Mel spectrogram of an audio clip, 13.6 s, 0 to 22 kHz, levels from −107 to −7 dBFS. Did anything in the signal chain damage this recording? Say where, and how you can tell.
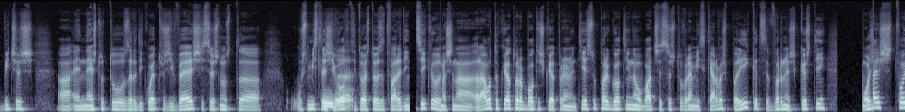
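Yes. Two digital wireless dropouts point to the radio link between transmitter and receiver. The speech cuts to near silence from 6.14 to 6.25 s, about 106 ms, and again from 12.55 to 12.94 s, about 390 ms. Each hole has clean edges and no burst of noise on either side, because the receiver mutes its output with a very short fade when too many packets fail to arrive, instead of passing corrupted audio.

Damaged data in a compressed stream shows up at the codec or storage stage as brief blips at 6.61 s and 13.10 s. Each comes shortly after a dropout. Some bytes of the encoded stream were wrong, so the decoder could not parse those frames, lost sync and jumped to the next valid frame header. That produces a short glitch at each point.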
